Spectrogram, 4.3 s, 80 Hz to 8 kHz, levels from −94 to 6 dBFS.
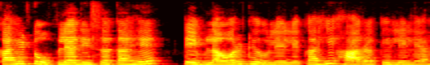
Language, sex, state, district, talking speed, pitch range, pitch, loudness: Marathi, female, Maharashtra, Solapur, 140 wpm, 210-250 Hz, 225 Hz, -19 LUFS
